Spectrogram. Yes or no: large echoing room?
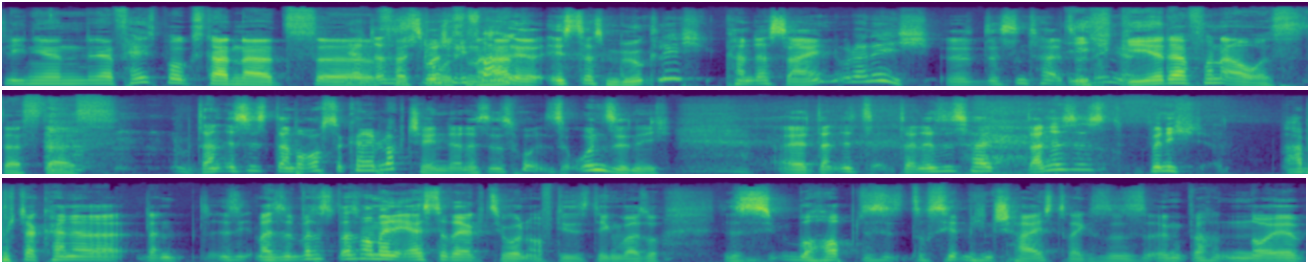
no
